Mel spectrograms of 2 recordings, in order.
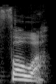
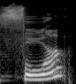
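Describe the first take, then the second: First: It has a Boston accent with the r dropped. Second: It has a standard American accent with a clear r. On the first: "she says foa" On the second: "instead of saying the word for"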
